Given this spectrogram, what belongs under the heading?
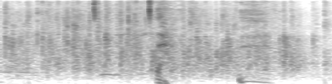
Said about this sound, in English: Moms, you got the nerves of steel. I'm for real. Give moms a hand clap.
